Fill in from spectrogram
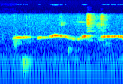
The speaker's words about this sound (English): So, I didn't know how to whistle that soft.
